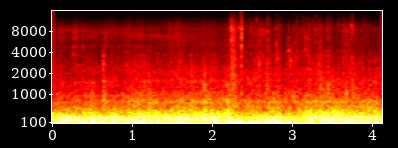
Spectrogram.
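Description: Aircraft wheels rumble and thud on a runway.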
